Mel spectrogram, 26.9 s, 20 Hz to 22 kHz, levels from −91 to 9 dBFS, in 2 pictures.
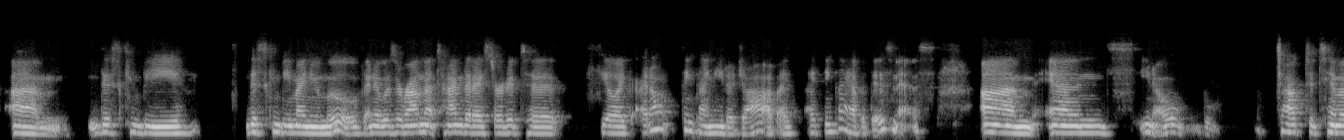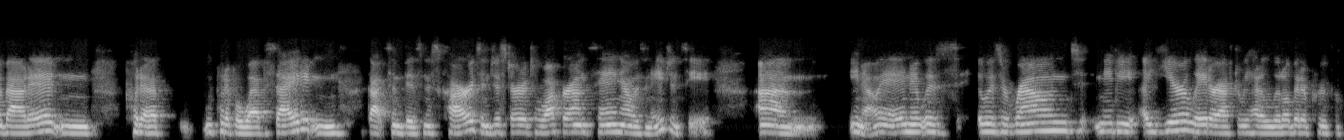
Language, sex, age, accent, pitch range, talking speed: English, female, 20-39, American, 150-175 Hz, 205 wpm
